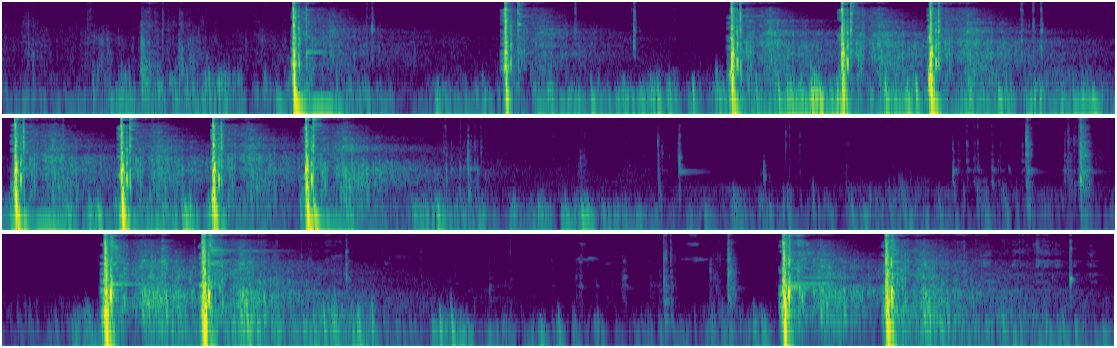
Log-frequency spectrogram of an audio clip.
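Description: A string of about nine quick gunshots at roughly half-second to one-second spacing, with steel targets ringing after the hits. After a pause come two pairs of louder shots, each pair about half a second apart, from a side-by-side double-barrel shotgun fired barrel after barrel.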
